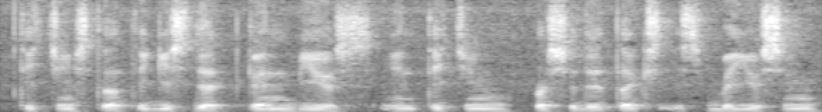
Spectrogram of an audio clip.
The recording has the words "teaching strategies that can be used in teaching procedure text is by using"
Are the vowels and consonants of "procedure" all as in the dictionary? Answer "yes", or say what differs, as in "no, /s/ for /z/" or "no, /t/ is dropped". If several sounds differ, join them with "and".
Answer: no, /ɹ/ is dropped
